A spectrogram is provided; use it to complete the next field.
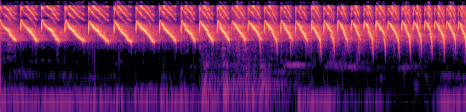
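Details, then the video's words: Belgian canary song built from a rapid, even run of bright downward-sweeping notes, about seven or eight per second, sustained throughout. "Belgian canary singing makes your canary sing"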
